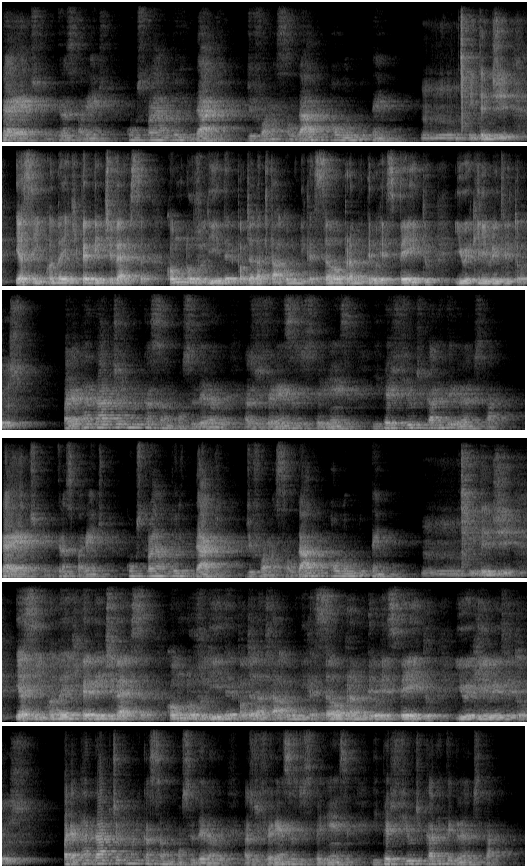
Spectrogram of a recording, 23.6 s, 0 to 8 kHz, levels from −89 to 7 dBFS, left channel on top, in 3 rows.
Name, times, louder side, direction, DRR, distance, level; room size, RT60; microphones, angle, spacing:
voice 1, 0.0-1.5 1.9-3.3 3.6-5.9 16.7-23.1, right 2 dB, 60° right, -1 dB, 0.5 m, -35 dB
voice 2, 6.3-16.0, left 3 dB, 55° left, 0 dB, 0.3 m, -29 dB
2.3 x 2.1 x 2.7 m, 1.2 s
head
